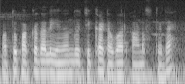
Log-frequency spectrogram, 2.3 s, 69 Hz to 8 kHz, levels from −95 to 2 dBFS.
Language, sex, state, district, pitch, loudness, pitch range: Kannada, male, Karnataka, Bangalore, 120 Hz, -17 LUFS, 115-125 Hz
